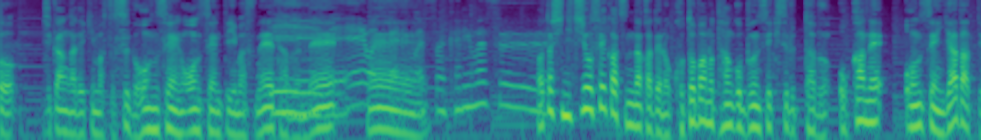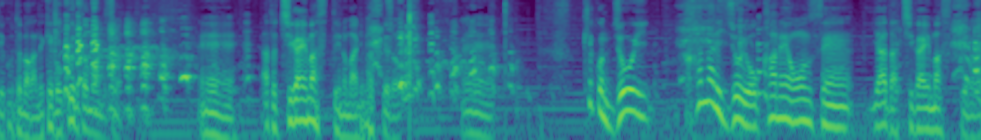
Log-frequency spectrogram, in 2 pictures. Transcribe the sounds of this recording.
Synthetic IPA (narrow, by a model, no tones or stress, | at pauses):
o | d͡ʑikãŋɡad̪e̞kʲimasɨ̥t̪o̞sɨɡɯ̟õ̞ɰ̃sẽ̞ɰõɰ̃sẽ̞nt̪ːe̞iːmasɨne̞t̪abɯ̟̃nːe̞e | β̞at̪aɕiɲ̟it͡ɕiʑo̞ːse̞ːkat͡sɨno̞nakad̪e̞no̞ko̞t̪o̞bano̞t̪ãŋɡo̞bɯ̟̃ɰ̃se̞kʲi̥sɨɾɯt̪o̞t̪abɯ̟̃ɰ̃o̞kane̞ | õ̞ɰ̃sẽ̞ɰ̃jad̪at̪ːe̞iɯ̟kot̪o̞baɡane̞kekːoːkɯ̟ɾɯt̪oːmõndesɨjo | ea̰t̪o̞t͡ɕiɡaimasɨ̥t̪ːeɯ̟nomaɾʲimasɨ̥ke̞d̪oeː | ke̞kːoːned͡ʑo̞ːi | kʰanaɾʲid͡ʑo̞ːio̞kane̞õ̞ɰ̃sẽ̞jad̪at͡ɕiɡaimasɨ̥t̪ːeiɯ̟n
